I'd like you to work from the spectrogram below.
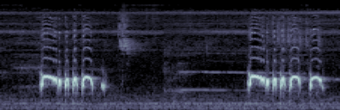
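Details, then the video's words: Local zebra doves in forest, calling back and forth, recorded as a lure to prompt other birds to sing: two bursts of five to six quick, mellow, arched cooing notes, each phrase under a second, separated by a pause with faint background hum. "Suara Burung Perkutut Lokal Gacor Ampuh Untuk Pikat Dan Pancingan"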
